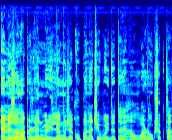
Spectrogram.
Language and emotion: Goan Konkani, neutral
